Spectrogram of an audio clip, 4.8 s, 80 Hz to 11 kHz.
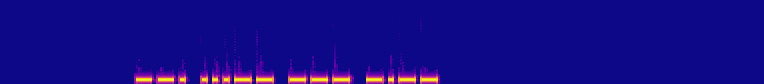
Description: Morse code, heard as a keyed tone, about 36 wpm, 700 Hz. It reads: G3OY
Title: DXCC-100 Call Signs - 4 Characters - 35wpm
